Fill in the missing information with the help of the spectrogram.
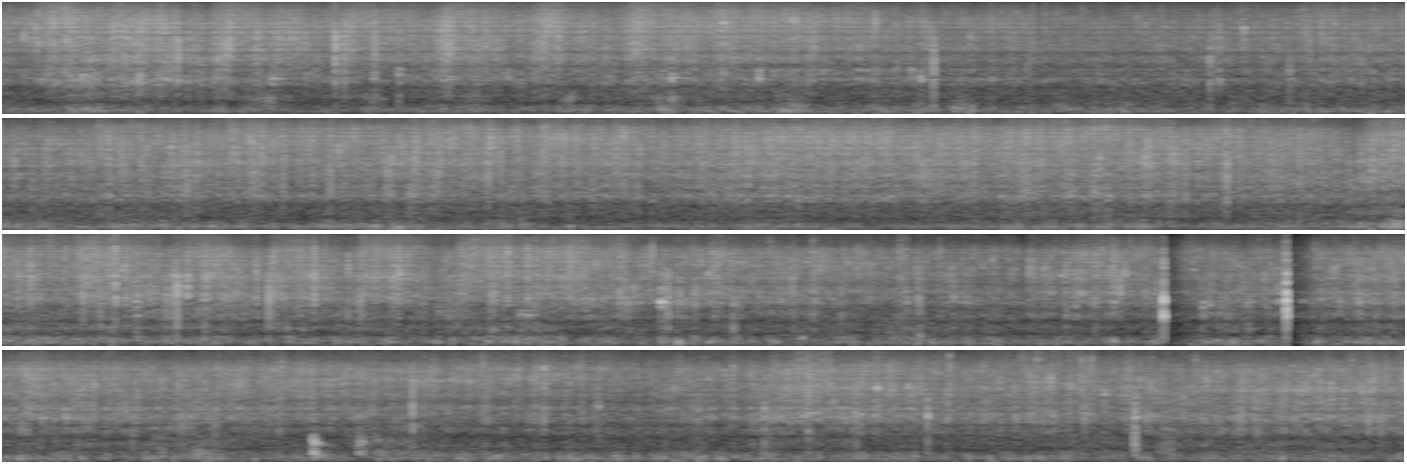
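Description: Garlic cloves and shallots frying with a steady sizzle in a black iron skillet over a wood fire; sliced mushrooms are frying in the pan by the end. Two sharp clicks come about twenty seconds in.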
